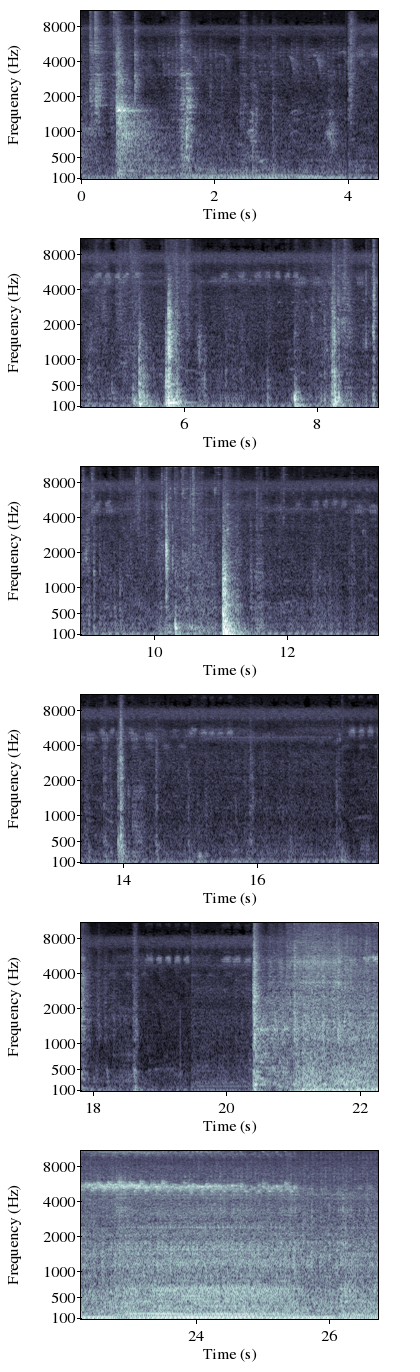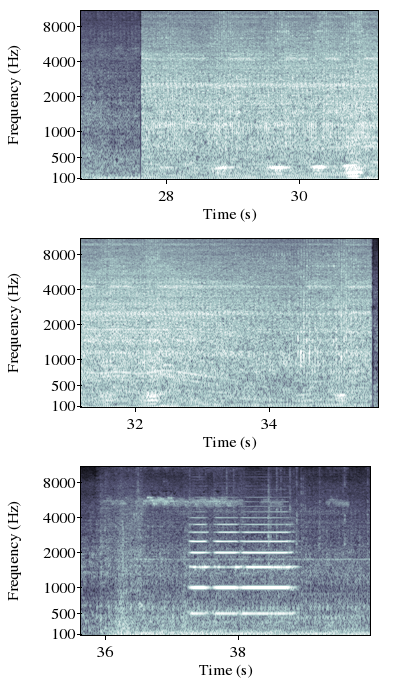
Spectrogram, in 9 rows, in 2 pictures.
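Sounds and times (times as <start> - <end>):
car engine starting and running: 20.5 - 35.6.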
